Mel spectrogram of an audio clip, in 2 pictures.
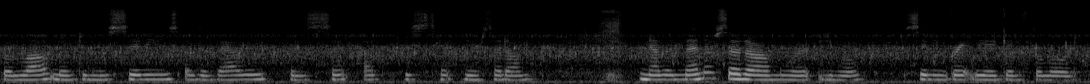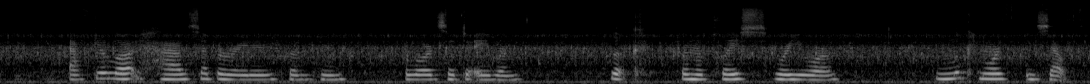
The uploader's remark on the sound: Background sounds: Creek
